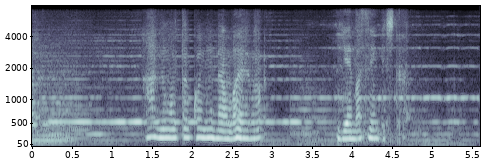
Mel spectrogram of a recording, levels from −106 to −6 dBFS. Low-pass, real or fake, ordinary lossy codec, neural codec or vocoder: 7.2 kHz; fake; none; codec, 16 kHz, 2 kbps, X-Codec, HuBERT features, trained on general audio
